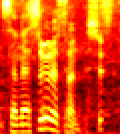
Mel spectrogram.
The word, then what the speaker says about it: Sunesson: Sunesson.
